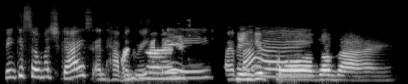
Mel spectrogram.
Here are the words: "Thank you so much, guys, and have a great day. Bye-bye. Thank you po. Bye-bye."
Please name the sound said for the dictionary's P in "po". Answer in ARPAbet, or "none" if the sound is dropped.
F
